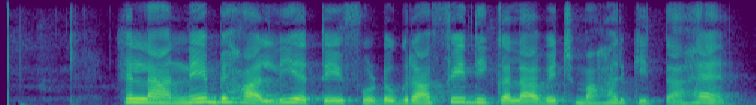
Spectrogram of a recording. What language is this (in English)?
Punjabi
